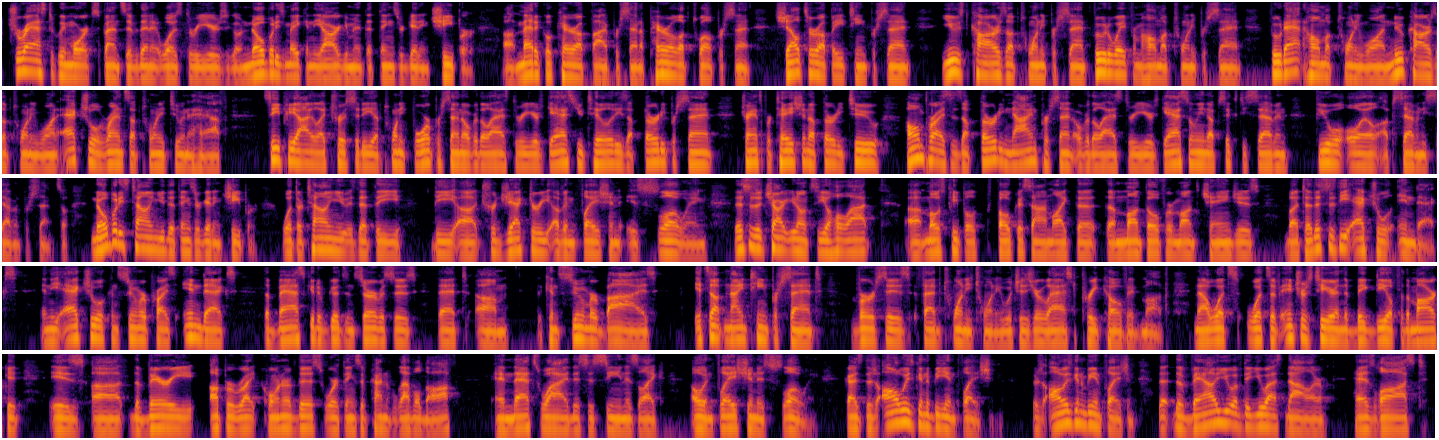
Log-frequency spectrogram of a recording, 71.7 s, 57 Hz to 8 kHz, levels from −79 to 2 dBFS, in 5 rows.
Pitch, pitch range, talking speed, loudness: 100 Hz, 95-110 Hz, 190 wpm, -21 LUFS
